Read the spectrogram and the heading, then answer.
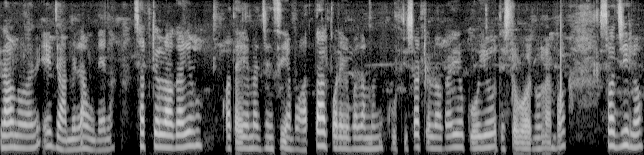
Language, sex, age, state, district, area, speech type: Nepali, female, 30-45, West Bengal, Alipurduar, urban, spontaneous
